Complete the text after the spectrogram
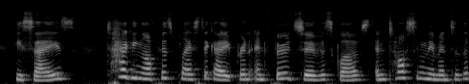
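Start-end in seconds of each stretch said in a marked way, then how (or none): none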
